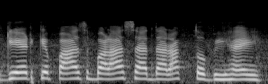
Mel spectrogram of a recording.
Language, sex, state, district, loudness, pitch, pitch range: Hindi, female, Chandigarh, Chandigarh, -14 LUFS, 260 Hz, 235-275 Hz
